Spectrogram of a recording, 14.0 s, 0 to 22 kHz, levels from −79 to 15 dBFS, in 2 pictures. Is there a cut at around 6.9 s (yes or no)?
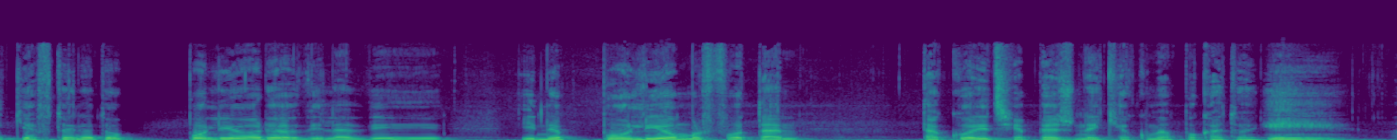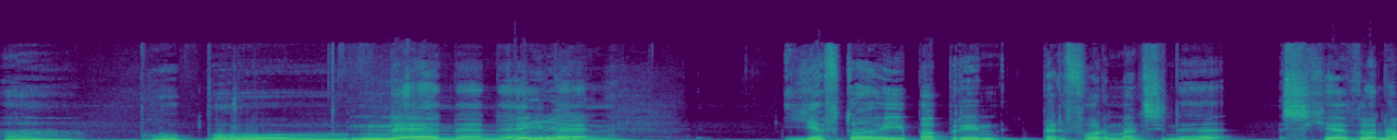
no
